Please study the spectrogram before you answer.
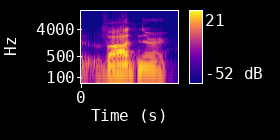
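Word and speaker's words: Wagner: very popular operas and Vagner and that's how you pronounce the his name because it's a German name so the W is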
